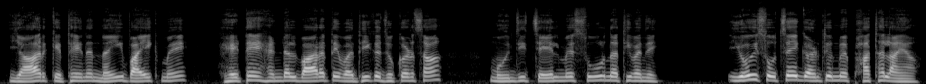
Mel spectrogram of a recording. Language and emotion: Sindhi, fearful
